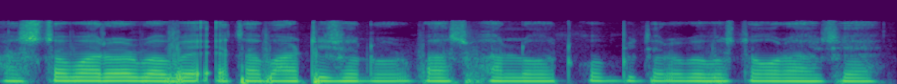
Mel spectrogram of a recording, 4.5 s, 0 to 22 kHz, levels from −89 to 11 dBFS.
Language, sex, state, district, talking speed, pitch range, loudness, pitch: Assamese, male, Assam, Kamrup Metropolitan, 105 wpm, 160-170 Hz, -16 LUFS, 165 Hz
